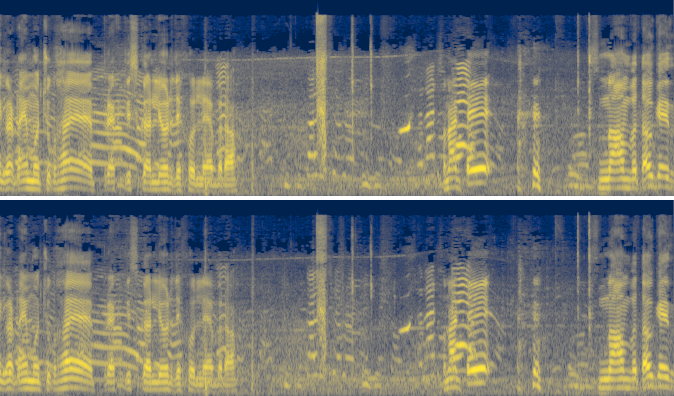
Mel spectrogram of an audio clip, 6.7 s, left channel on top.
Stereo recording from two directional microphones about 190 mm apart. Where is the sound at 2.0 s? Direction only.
25° left (ahead or behind).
